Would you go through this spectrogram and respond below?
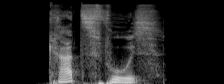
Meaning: bow and scrape (deep formal bow with one's right foot scraping backwards and one's left hand lain across the belly)
- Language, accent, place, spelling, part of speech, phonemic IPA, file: German, Germany, Berlin, Kratzfuß, noun, /ˈkʁatsˌfuːs/, De-Kratzfuß.ogg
